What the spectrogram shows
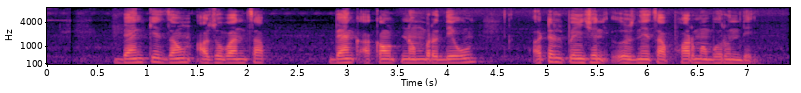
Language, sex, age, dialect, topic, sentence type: Marathi, male, 18-24, Northern Konkan, banking, statement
